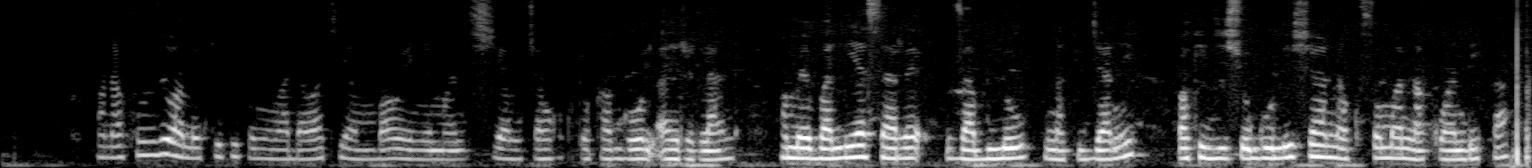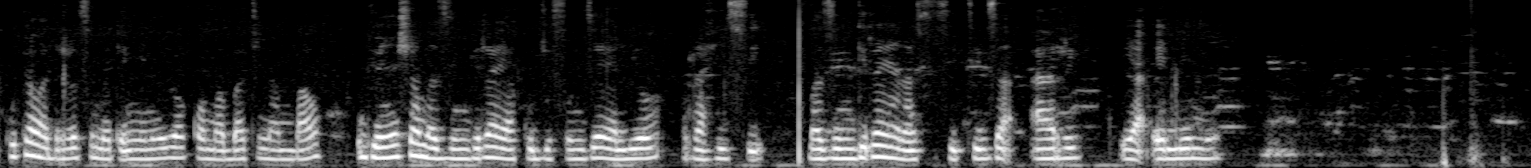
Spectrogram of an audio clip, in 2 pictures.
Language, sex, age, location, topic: Swahili, female, 18-24, Nairobi, education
